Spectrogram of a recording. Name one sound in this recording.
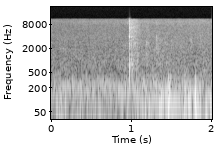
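A cricket bat sharply cracks against a ball.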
